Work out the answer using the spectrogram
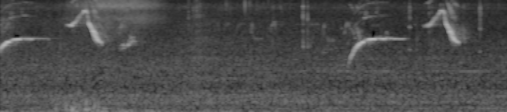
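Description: A starling gives two bursts of high, slurred whistles, some sliding down and one rising sharply, about three seconds apart, over a low rumble of background noise.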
